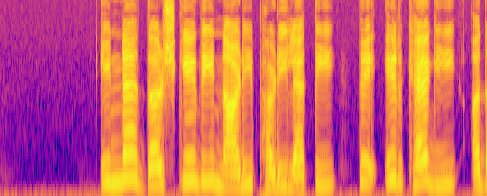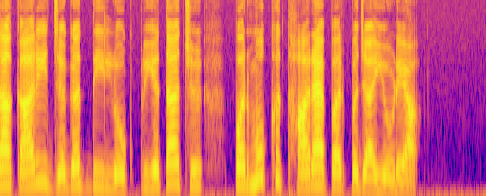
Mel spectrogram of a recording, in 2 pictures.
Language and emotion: Dogri, neutral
